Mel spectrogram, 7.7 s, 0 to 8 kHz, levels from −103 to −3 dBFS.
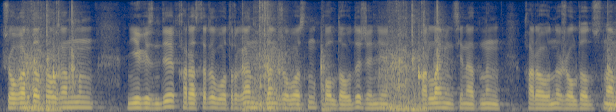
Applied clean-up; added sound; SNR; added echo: none; Drawer open or close / Wood; 8 dB; none.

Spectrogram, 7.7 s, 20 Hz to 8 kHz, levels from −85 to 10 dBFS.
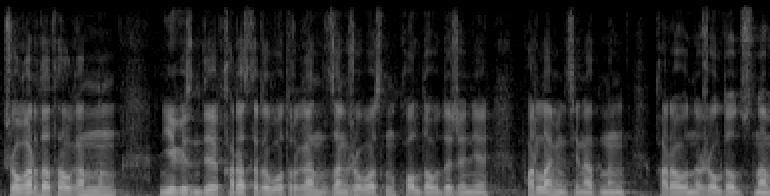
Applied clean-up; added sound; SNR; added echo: none; none; none; none.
